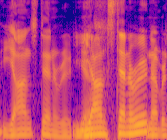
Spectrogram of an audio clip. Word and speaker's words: Stenerud: Jan Stenerud. Is that how do you pronounce his name? Jan Stenerud.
